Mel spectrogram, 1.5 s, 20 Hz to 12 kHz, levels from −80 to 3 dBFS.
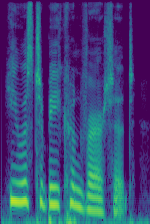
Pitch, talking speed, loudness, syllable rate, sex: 215 Hz, 200 wpm, -16 LUFS, 5.4 syllables/s, female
